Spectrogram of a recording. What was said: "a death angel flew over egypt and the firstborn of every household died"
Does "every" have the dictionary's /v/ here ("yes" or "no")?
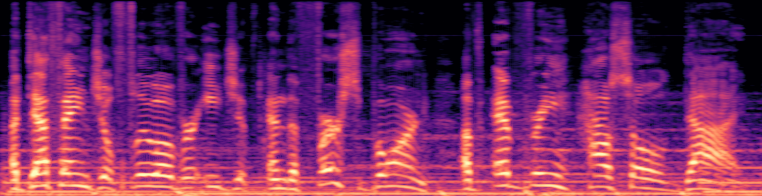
yes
